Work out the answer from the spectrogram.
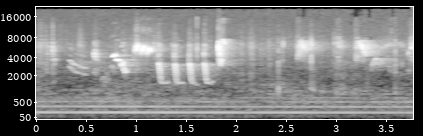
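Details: Nightingale at S'Albufera, 9/6/23, heard more faintly: a quick run of short downslurred notes, then scattered high chirps and slurred whistles, with a strong steady low hum throughout.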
